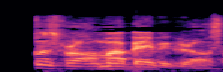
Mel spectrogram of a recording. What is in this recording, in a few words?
baby girls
